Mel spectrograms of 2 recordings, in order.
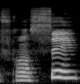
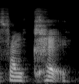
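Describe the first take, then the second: First: The middle consonant is an S sound. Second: The middle consonant is a K sound. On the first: The speaker calls it right. "you pronounce it français" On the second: The speaker calls it wrong. "It'd sound like a K instead of an S"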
